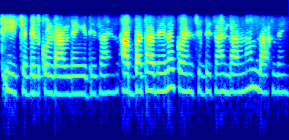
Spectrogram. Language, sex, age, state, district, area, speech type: Hindi, female, 30-45, Madhya Pradesh, Hoshangabad, rural, conversation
